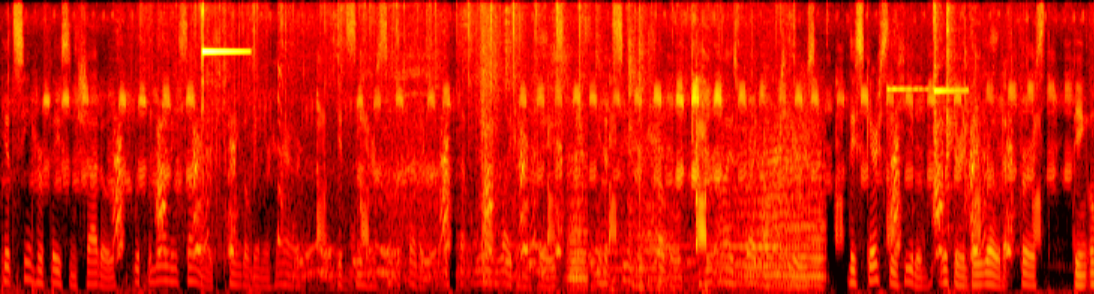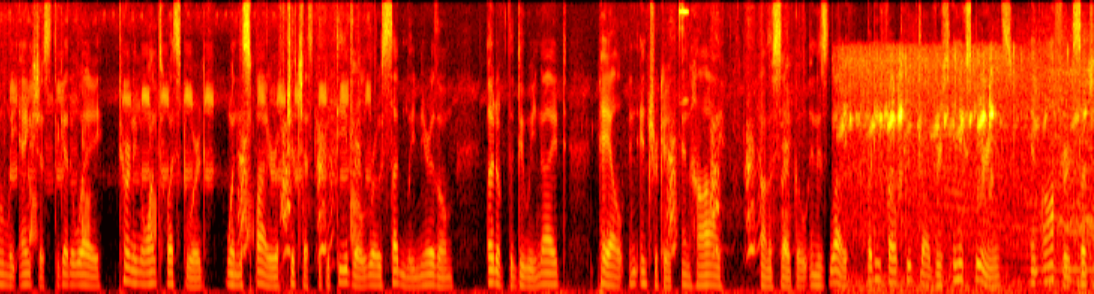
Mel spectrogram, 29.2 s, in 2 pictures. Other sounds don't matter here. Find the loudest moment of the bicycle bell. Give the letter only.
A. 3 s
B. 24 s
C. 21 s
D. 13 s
A.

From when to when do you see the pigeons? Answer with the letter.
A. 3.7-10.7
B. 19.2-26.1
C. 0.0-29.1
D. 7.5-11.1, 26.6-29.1
A.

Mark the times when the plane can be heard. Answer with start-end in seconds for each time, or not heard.
7.5-11.1, 26.6-29.1.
